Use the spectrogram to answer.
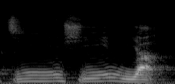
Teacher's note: জিব্বার মধ্যখান তার বরাবর উপরে তালুর সঙ্গে লাগায়া জিম শিন ইয়া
